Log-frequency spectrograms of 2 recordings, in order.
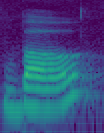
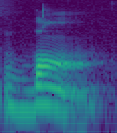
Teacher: The only difference is the nasalization of the vowel sound.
